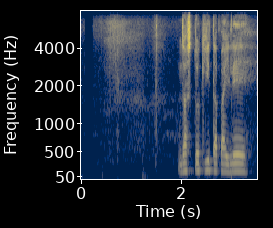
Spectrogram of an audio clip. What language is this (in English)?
Nepali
